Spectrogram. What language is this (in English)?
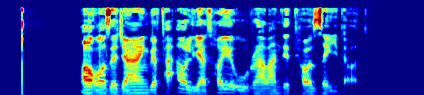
Persian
